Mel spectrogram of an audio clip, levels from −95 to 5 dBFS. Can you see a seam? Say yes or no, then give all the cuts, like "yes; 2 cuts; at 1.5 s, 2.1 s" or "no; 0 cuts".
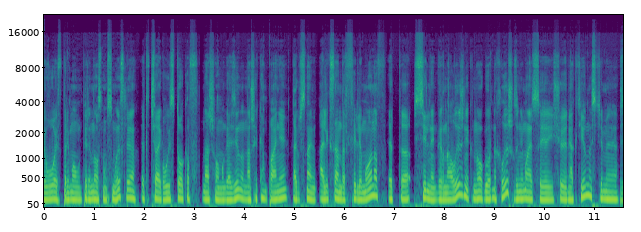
yes; 6 cuts; at 2.4 s, 5.5 s, 7.4 s, 8.8 s, 9.4 s, 10.5 s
